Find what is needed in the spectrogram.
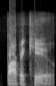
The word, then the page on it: barbecue: American English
